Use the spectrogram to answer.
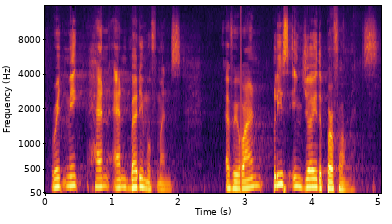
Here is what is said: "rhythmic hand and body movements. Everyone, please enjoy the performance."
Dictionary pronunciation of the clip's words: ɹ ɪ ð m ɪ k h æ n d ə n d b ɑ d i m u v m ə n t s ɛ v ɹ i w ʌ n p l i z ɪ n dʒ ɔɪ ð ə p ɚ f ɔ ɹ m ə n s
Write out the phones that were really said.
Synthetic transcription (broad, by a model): ɹ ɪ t m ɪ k h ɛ n ə n b ɑ d i m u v m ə n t s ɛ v ɹ i w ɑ n p l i s ɪ n dʒ ɔɪ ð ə p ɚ f ɔ ɹ m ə n s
